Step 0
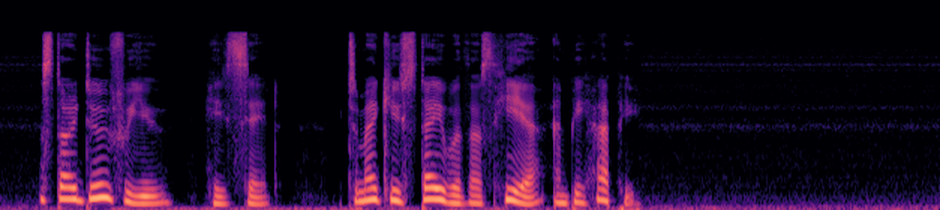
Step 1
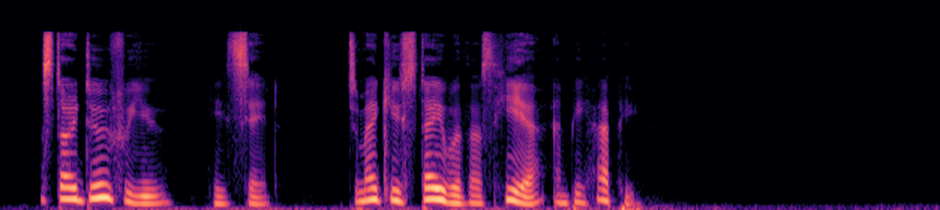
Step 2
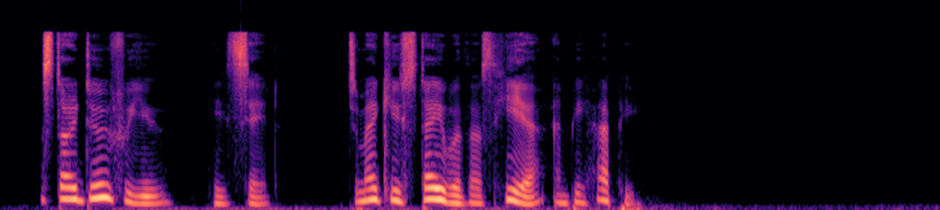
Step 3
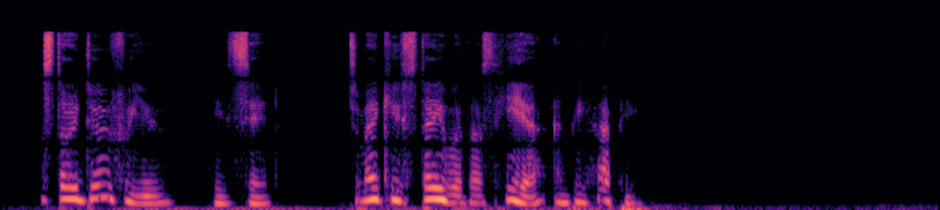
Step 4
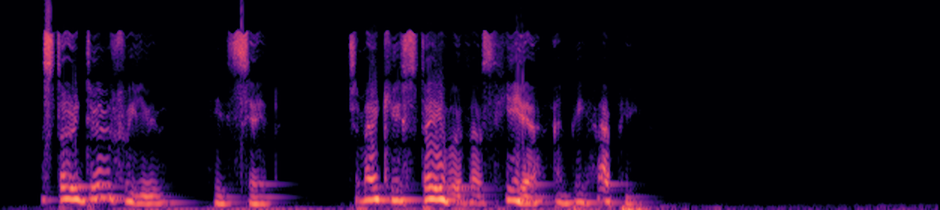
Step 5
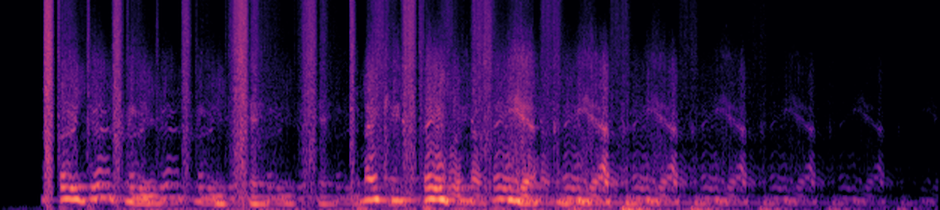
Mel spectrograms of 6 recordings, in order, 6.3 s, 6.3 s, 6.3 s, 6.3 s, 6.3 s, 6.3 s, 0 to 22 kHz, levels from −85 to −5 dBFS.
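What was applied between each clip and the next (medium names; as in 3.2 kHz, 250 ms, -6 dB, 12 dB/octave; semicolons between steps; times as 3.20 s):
three bands expanded up and down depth 100%; trim +2 dB
treble shelf 8.9 kHz +10 dB; trim -1.5 dB
static phaser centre 1.3 kHz, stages 6; endless flanger 6.2 ms -0.4 Hz
vibrato 14 Hz 68 cents; overload inside the chain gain 20 dB; hum notches 50/100/150/200/250/300/350/400/450/500 Hz; trim +3 dB
feedback delay 459 ms, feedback 53%, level -8 dB; on a send at -20.5 dB: reverberation RT60 1.8 s, pre-delay 100 ms; on the sum: delay time shaken by noise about 3.9 kHz, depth 0.044 ms; trim -2.5 dB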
